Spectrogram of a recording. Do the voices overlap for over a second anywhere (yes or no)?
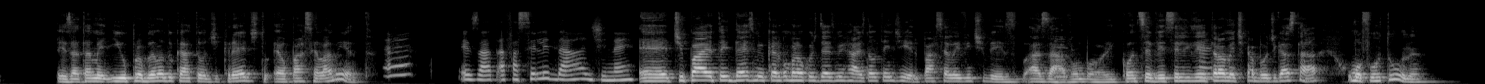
no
